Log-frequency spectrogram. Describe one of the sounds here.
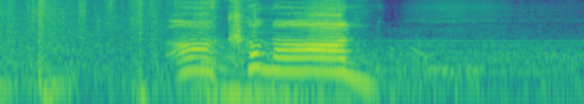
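A man shouts loudly into a close microphone.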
